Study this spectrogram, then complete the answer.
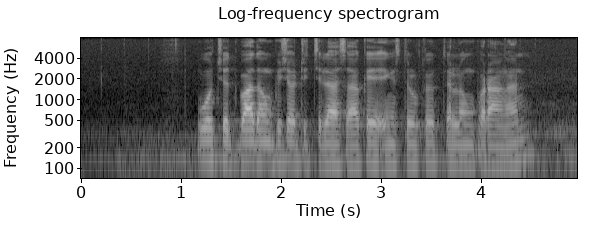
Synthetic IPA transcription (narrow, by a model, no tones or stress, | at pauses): wud̥ʒ̥ṳt̪̚pat̪ɔŋb̥is̬ɔd̪̥i̤̥d͡ʒ̥ə̤lasakeɪŋst̪ɾuk̚t̪ʊrt̪əlʊŋpəɾaŋan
